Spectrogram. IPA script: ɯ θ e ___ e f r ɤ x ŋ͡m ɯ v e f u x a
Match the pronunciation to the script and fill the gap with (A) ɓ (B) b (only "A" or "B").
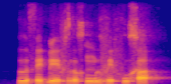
A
